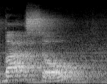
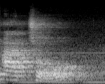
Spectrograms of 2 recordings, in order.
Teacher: the S sound is replaced by the C sound also.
